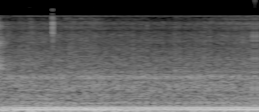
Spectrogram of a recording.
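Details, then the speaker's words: Dodge Charger Scat Pack Widebody after fixing an active exhaust valve squeak that showed at slow speeds and starts, driving: steady low exhaust rumble with no squeak or chirp; exhaust sounds healthy. "So good. I ain't heard not one squeak."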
